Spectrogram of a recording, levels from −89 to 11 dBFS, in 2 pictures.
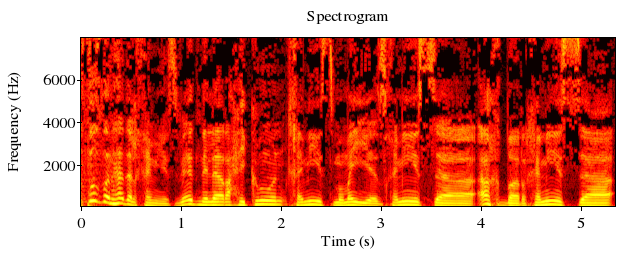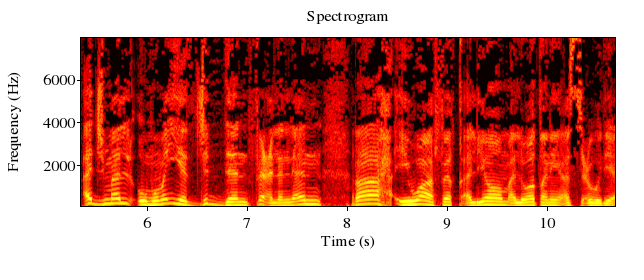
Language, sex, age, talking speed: Arabic, male, 20-39, 125 wpm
